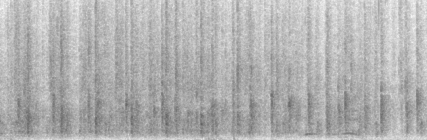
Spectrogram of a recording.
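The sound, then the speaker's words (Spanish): A church audience applauds for God, a dense, steady wash of many hands clapping at once with no clear individual beats, holding at an even loudness throughout with no talking over it. “Déselo fuerte a nuestro Dios.”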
